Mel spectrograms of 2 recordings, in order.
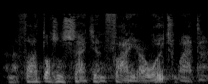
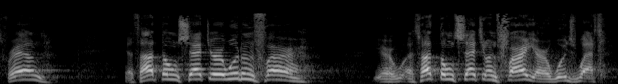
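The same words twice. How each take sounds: First: Said in the usual way. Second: High-pitched TV preacher impression, settling at the end; Pastor Jennings. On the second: Preacher quoting his friend's TV broadcast, raised preacher impression. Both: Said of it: "as my friend Pastor Jennings would say".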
